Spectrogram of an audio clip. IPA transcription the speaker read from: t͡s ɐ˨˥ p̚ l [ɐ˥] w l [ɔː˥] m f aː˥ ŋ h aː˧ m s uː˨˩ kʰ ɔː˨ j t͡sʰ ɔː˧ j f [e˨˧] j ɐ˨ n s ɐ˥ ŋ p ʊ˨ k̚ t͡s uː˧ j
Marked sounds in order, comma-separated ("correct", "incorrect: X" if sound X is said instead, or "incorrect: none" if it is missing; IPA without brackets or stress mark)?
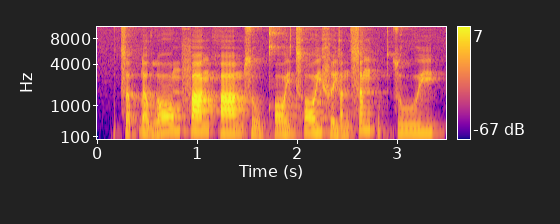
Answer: incorrect: ɐ˨˩, correct, incorrect: e˨˩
